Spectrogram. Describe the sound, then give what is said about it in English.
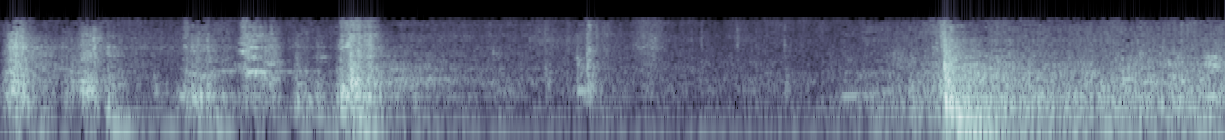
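A rapid series of sharp metallic clacks and scrapes as bolts slide back on a trapdoor leading down to the devil's kettle cave, then a pause before a heavy wooden thud as the trapdoor swings open, followed by a low rumbling creak. “Now, just draw back the bolts and open it, and you'll be able to see.”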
